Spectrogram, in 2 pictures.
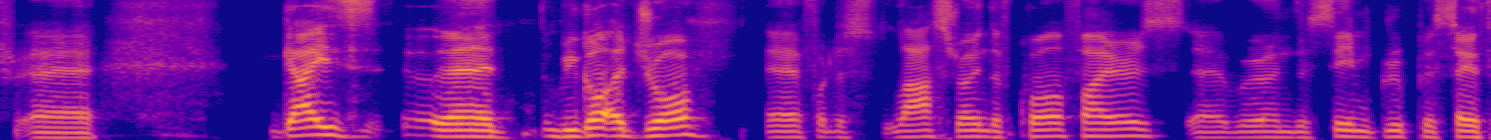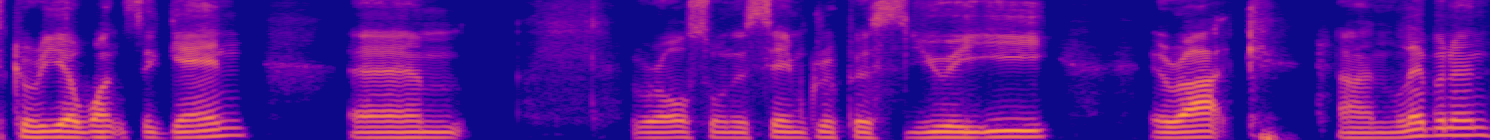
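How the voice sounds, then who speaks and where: With a Scottish accent, the speaker goes at a fairly slow pace with fairly even intonation and long, frequent pauses on a very clean recording with a silent background. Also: man, medium pitch for a man. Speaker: football podcast host. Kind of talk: casual chat. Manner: hesitant with many fillers.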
